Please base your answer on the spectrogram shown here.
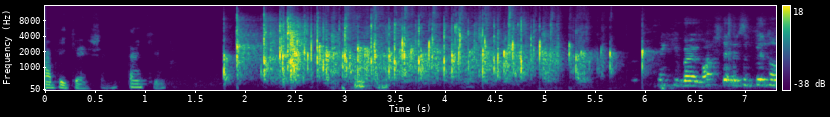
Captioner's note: applause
